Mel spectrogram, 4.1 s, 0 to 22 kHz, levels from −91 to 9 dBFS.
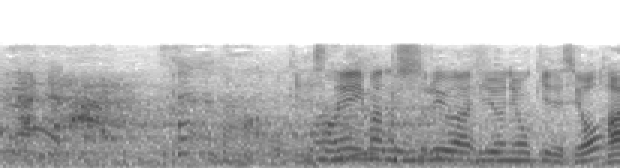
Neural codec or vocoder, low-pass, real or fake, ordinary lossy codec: none; 7.2 kHz; real; none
